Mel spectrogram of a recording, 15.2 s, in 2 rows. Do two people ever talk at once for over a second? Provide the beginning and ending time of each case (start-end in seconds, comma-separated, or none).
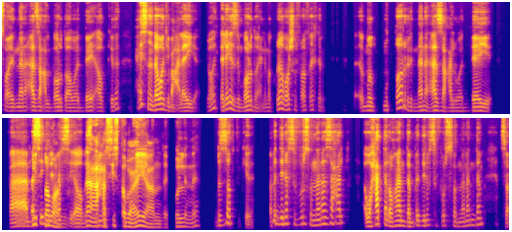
7.9-9.6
